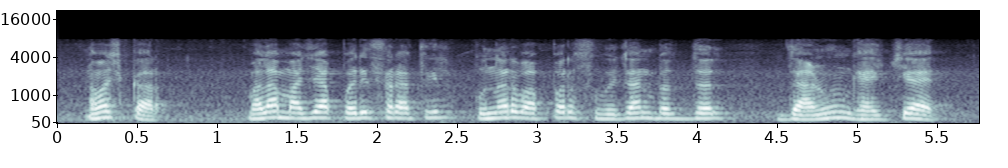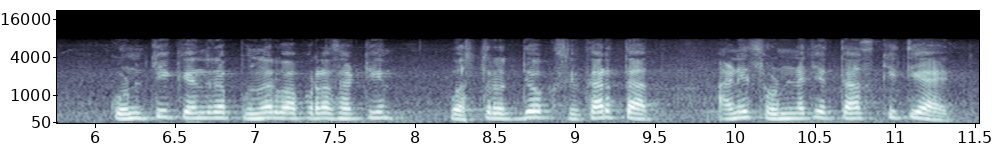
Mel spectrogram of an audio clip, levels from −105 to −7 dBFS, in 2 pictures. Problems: constant background noise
